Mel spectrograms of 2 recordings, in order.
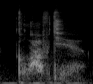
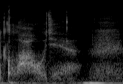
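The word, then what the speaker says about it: Клавдия: not like but I'm okay with the Western pronunciation Claudia Claudia sounds nice and fashionable because of Cloudy shiver maybe but cloudy is terrible for me I don't know how Western pronunciation makes names more fashionable but it works again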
